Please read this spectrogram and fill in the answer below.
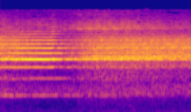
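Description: Trumpet holding one steady high note in an improvised piece with electronics. About a second in, the clear note thins into an airy, hissing tone that slowly fades.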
